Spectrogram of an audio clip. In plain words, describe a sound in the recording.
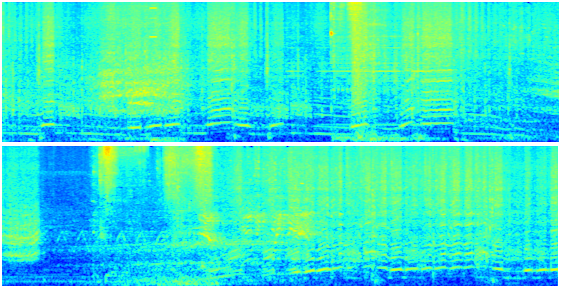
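A sports car engine roars and revs as it speeds along.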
